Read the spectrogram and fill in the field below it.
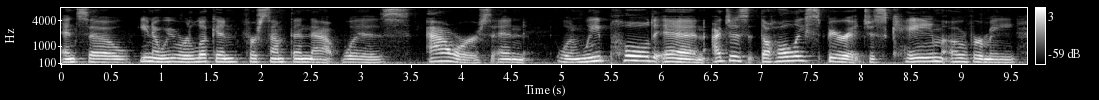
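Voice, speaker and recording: An unremarkable speaking voice, fairly slow, with hardly any pauses and ordinary pitch variation. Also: woman, fairly low pitch for a woman. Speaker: nurse, wife. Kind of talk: interview testimony.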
